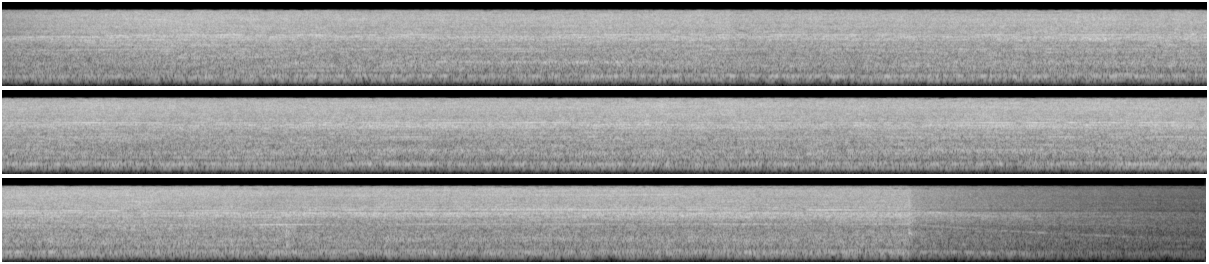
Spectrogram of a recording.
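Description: Hoover All Terrain upright carpet cleaner running as it is pushed over a carpet stain: a loud, steady motor drone with a high whine. About a second and a half before the end it is switched off and winds down, its pitch falling as it fades.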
